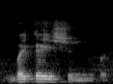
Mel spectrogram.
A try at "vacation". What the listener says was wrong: good job.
